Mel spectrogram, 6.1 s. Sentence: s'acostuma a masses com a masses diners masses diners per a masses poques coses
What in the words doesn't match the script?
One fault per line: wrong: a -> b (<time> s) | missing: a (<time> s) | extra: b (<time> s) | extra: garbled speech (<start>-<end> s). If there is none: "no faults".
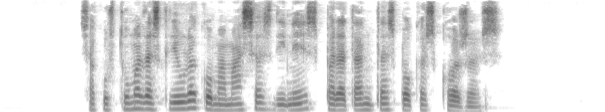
wrong: masses -> descriure (1.5 s)
missing: masses diners (3.2 s)
wrong: masses -> tantes (3.6 s)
